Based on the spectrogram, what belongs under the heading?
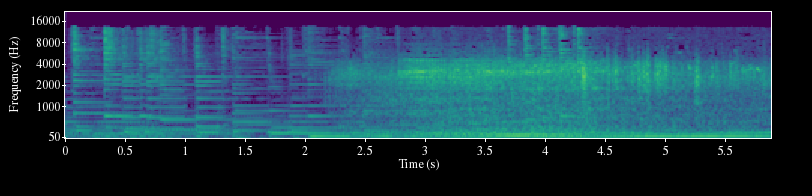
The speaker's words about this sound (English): The sound of the food lorry brings everyone crowding around the school building.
